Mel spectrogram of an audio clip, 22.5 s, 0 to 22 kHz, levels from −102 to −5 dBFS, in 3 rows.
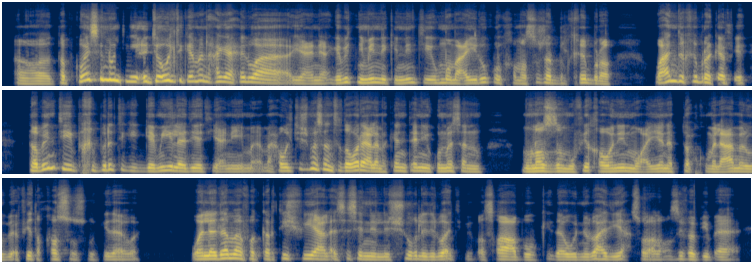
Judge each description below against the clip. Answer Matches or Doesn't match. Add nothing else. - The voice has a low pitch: Doesn't match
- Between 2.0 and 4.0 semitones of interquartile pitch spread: Doesn't match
